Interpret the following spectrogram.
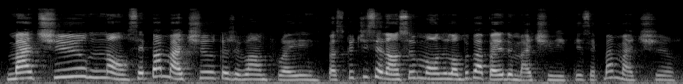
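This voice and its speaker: This live streamer, a woman whose accent is African French, responds to viewer comments in a relaxed chat, her slightly high voice animated at a normal pace. A little hiss or hum sits under the audio, and she repeats herself while groping for words.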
